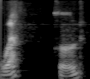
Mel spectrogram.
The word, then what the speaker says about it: record: to the syllable stress with uh the noun we stress the first syllable recurred and with the verb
